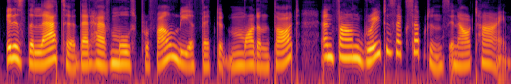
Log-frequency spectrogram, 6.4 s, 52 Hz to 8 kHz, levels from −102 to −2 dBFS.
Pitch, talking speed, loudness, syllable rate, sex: 195 Hz, 170 wpm, -22 LUFS, 4.7 syllables/s, female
